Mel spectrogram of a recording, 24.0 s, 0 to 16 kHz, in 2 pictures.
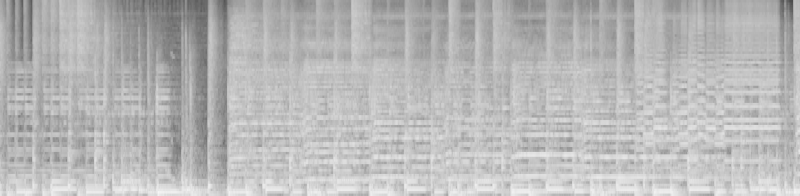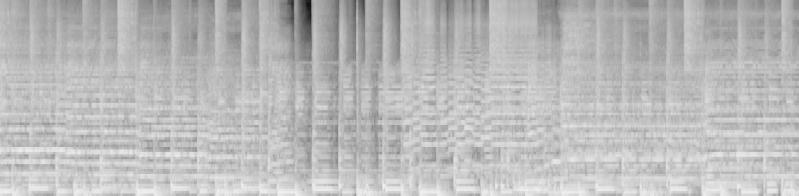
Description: Live Version Pop (1960s) 2:57 Buy £1.50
